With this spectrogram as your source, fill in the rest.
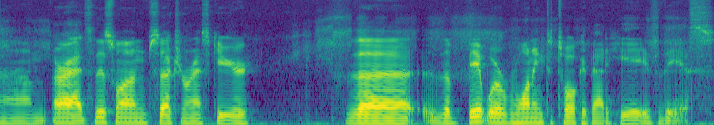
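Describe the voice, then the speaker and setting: Soft-spoken and at medium pitch, a man talks at a fairly slow pace in a monotone, flat intonation against a quiet background. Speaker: music producer. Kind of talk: livestream album breakdown. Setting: livestream. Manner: casual, filler-heavy.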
